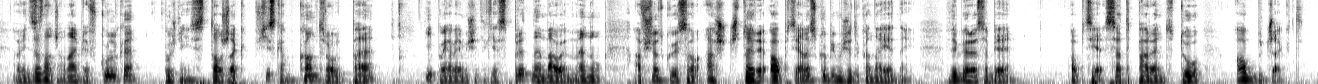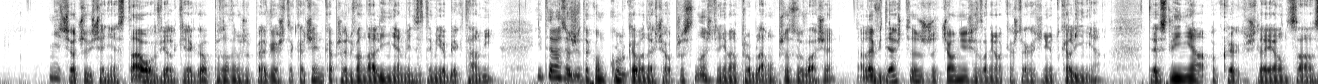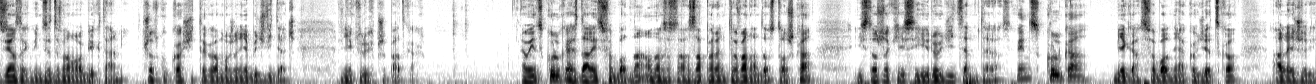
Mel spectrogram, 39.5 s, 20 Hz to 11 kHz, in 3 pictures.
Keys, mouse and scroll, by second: 0.5 right click, 3.4 shift+right click, 5.7 ctrl+p, 14.8 click, 17.6 middle click, 20.6 right click, 21.6 g, 26.5 click, 32.7 g, 34.4 click, 38.5 g.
